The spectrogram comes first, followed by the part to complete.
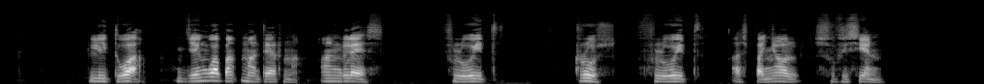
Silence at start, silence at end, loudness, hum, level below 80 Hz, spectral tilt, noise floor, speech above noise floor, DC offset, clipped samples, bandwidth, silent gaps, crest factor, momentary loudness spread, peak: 0.9 s; 1.05 s; -20 LUFS; none; -68 dBFS; -4 dB/octave; -77 dBFS; 57 dB; under 0.1%; under 0.1%; 11.5 kHz; none; 22 dB; 22 LU; 0 dBFS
